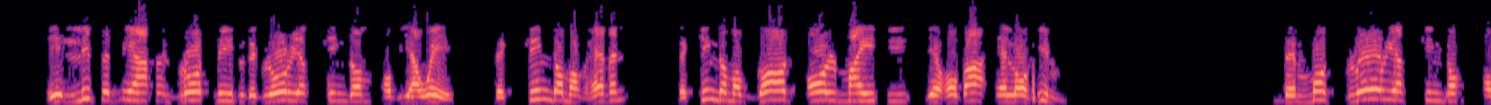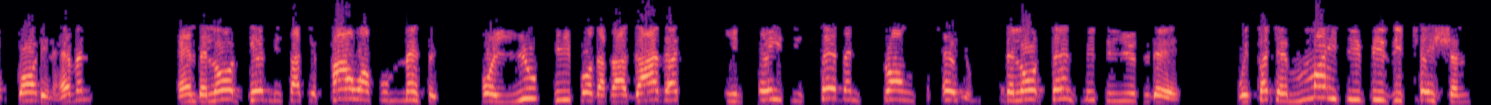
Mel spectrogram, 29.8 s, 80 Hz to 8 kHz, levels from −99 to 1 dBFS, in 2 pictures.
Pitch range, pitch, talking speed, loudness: 205-250 Hz, 230 Hz, 125 wpm, -24 LUFS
